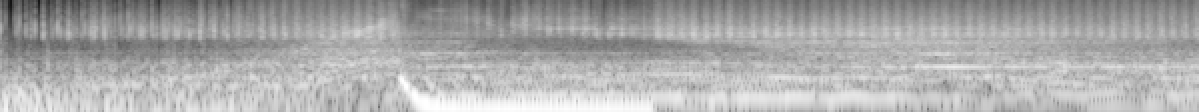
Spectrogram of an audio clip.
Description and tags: massive distorted impact
An impact sound made using NI Massive, with additional processing.
noise, distorted, impact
